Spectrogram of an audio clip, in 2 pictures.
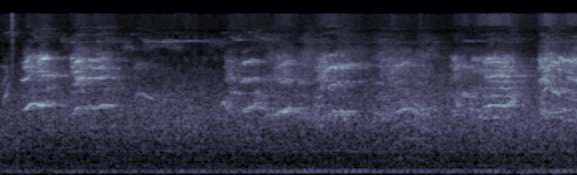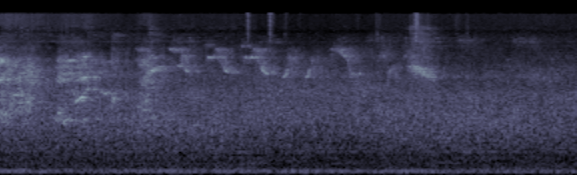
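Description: Young birds peep and chirp close by.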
